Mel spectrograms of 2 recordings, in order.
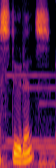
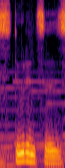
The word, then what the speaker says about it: students': makes it possessive and we don't add an extra syllable or anything like that so we don't say these students's homework no we simply say the student's homework so we just put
